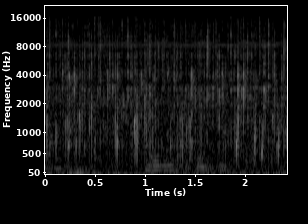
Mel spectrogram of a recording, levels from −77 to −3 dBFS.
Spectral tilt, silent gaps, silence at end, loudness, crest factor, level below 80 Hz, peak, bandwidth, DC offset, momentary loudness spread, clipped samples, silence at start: 0 dB/octave; none; 0 s; -46 LUFS; 24 dB; -70 dBFS; -24 dBFS; 17 kHz; under 0.1%; 3 LU; under 0.1%; 0 s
